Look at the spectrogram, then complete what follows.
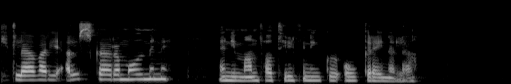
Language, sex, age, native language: Icelandic, female, 20-29, Icelandic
